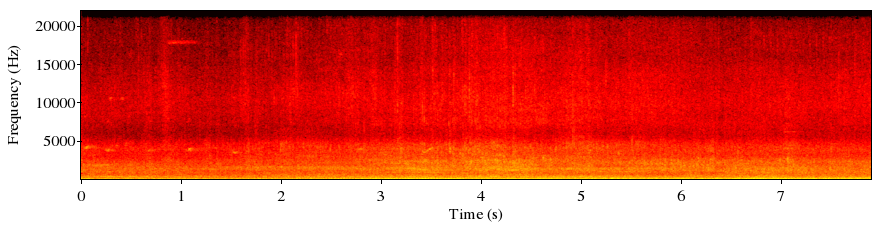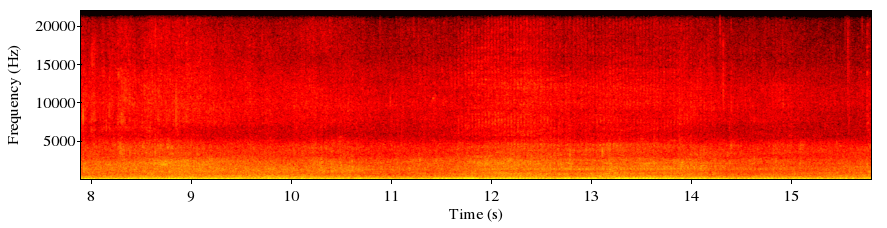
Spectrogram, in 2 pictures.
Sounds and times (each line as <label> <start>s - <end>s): Market selling fruits and vegetables 0.0s - 15.8s
Traffic Sound 0.0s - 15.8s
walking in the Street 0.0s - 15.8s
